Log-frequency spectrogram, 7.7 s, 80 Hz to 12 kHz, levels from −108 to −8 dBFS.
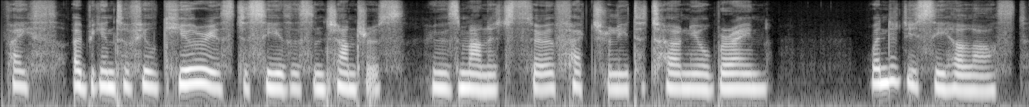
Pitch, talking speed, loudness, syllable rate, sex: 200 Hz, 195 wpm, -19 LUFS, 5.1 syllables/s, female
